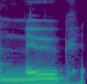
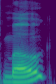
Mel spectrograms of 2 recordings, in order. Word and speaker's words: Moog: and I had my moo little fatty or Moog you would say on the stage I thought it was Mo it's Moog it's actually Moog uh contrary to popular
